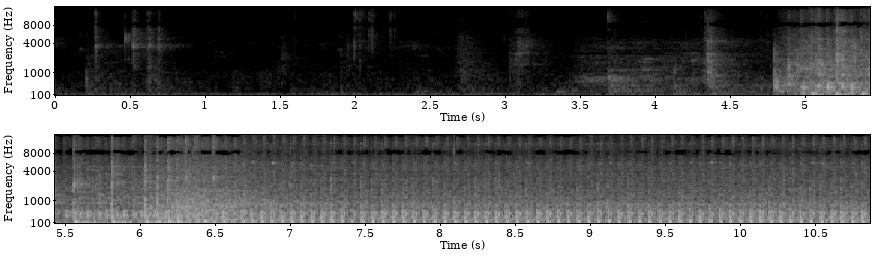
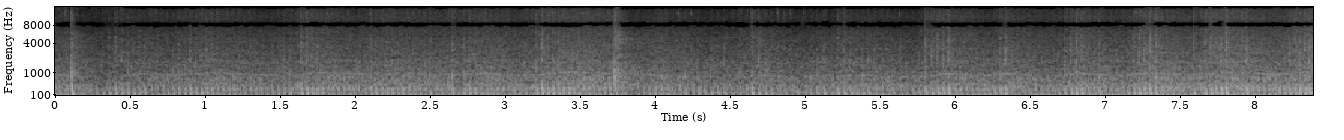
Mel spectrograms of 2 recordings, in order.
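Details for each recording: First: Homemade junkyard go-kart small engine after reassembly. After a few pulls it settles into a steady, even beat with no pops or misses; the backfiring seems fixed. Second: Homemade junkyard go-kart small single-cylinder, after a carburetor clean with the air box off. It runs unevenly, with sharp exhaust cracks every second or so. The owner attributes the backfiring to a lean mixture.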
